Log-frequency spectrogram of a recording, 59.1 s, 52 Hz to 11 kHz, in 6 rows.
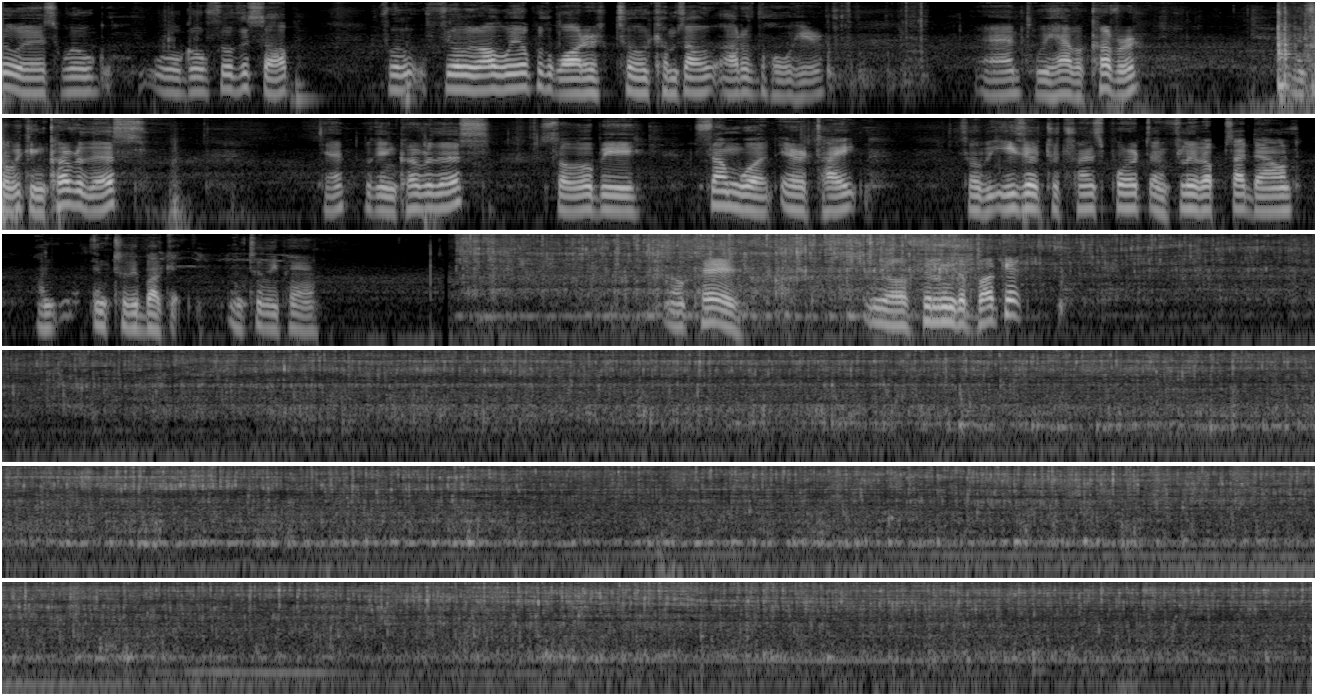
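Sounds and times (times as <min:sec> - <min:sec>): water running into a bucket: 0:08.2 - 0:10.3, 0:23.0 - 0:59.0.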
